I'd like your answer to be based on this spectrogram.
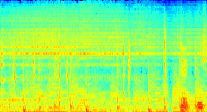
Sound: slurping aggressively

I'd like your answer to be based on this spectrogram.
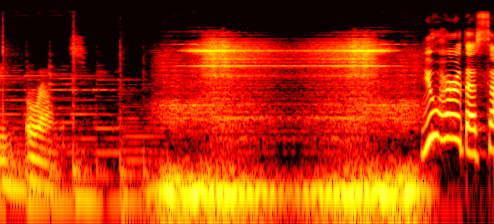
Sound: sound Effects

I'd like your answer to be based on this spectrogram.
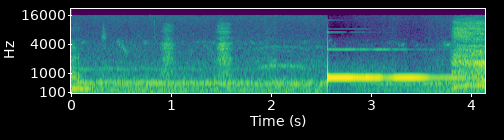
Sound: Pia sobs

